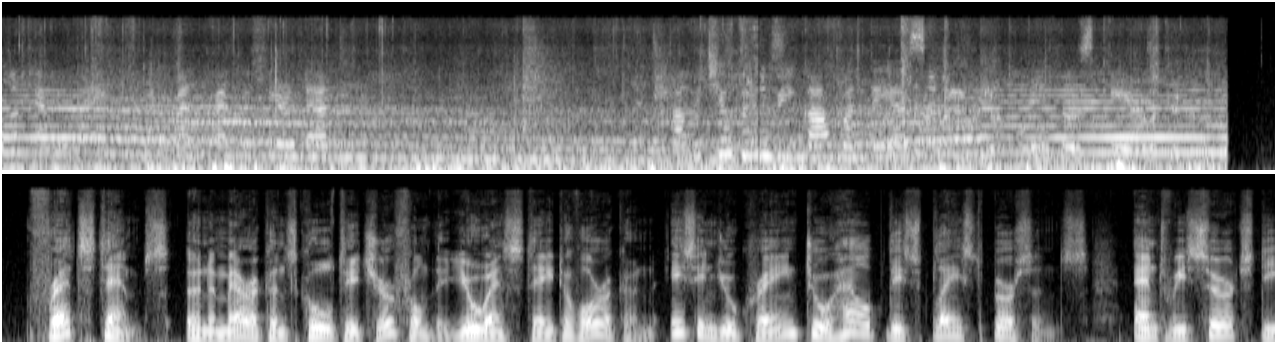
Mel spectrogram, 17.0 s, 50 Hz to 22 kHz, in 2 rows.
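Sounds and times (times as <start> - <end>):
air raid siren wailing: 0.0 - 8.2
speech: 4.8 - 8.1, 8.8 - 16.9.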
